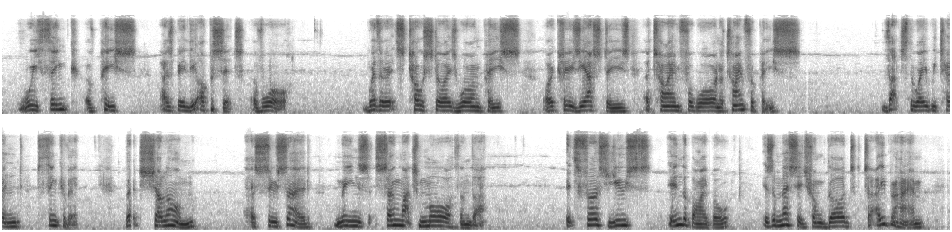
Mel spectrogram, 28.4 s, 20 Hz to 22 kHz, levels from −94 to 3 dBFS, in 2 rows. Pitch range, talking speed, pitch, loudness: 125-165 Hz, 125 wpm, 150 Hz, -19 LUFS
